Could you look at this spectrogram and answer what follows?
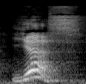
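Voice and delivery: high, loud eager yes. Retold or imitated. Accepting the coworkers' fried food, a high eager yes. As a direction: jump at the offer. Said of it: "And I was like".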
